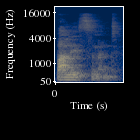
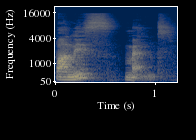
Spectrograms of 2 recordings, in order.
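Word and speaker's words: punishment: হনু বলে পাওয়া যায় পালিশমেন্ট তো পালিশমেন্ট না হয় পালিশমেন্ট গুলি কোন ওয়ার্ড নাই এই পালিশমেন্টের কোন শব্দই নাই পালিশমেন্ট না হয় এটা হইছে পানিশমেন্ট আর 12 নম্বর যেটা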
